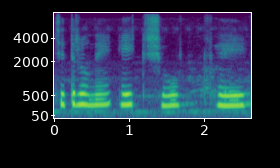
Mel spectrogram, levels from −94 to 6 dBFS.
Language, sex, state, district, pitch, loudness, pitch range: Hindi, female, Madhya Pradesh, Bhopal, 270 Hz, -17 LUFS, 255-275 Hz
